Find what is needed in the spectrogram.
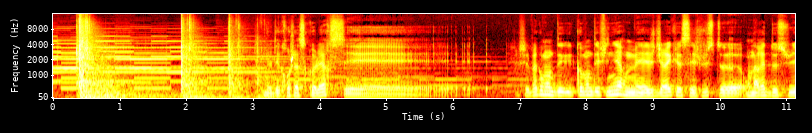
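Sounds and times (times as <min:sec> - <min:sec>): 
door shutting with a thunk: 0:00.4 - 0:03.4
speech: 0:03.2 - 0:06.4, 0:07.0 - 0:11.1.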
